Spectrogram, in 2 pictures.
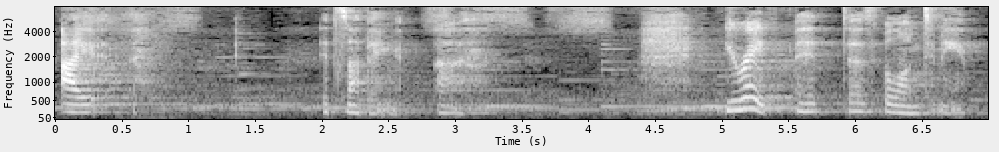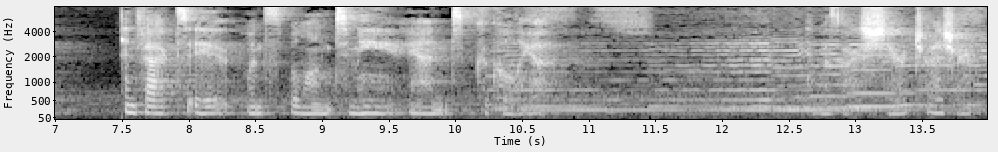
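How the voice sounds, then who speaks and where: A woman's voice: lowish voice, fairly even intonation, slow pace, creaky, pauses often. A woman voicing a wistful, free-spirited musician in a video game, speaking with heartfelt hesitation. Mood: shaken, tender. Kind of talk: dramatic game dialogue. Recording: studio voice over guitar music.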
